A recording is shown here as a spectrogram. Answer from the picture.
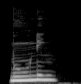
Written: mugning

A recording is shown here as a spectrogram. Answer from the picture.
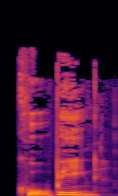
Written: koben

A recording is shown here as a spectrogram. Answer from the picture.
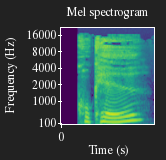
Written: krokade

